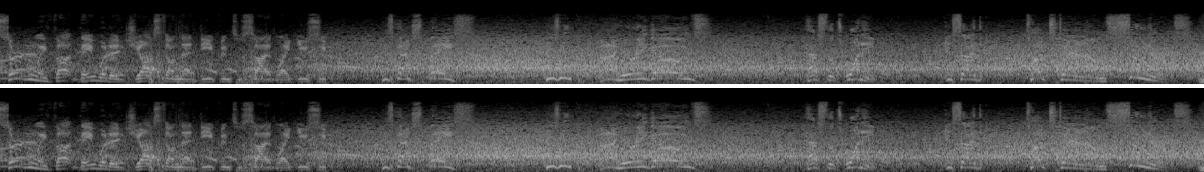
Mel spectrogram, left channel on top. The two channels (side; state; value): both; identical; correlation 1.00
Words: thought they would adjust on that defensive side like you see. He's got space. He's in. Here he goes. Past the 20. Inside. Touchdown, Sooners.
